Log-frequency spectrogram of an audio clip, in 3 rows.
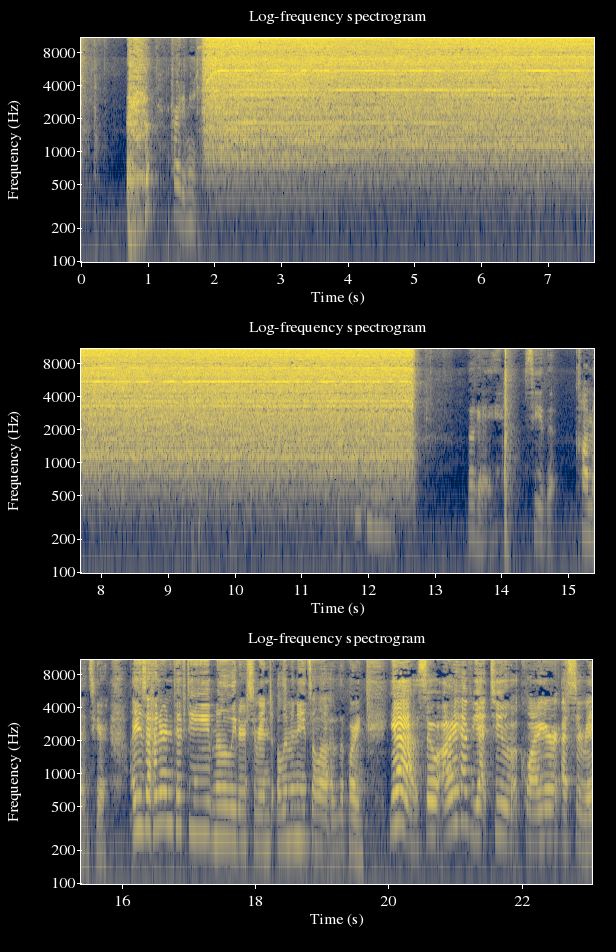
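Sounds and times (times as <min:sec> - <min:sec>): drill with paddle mixer running: 0:01.8 - 0:12.8.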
